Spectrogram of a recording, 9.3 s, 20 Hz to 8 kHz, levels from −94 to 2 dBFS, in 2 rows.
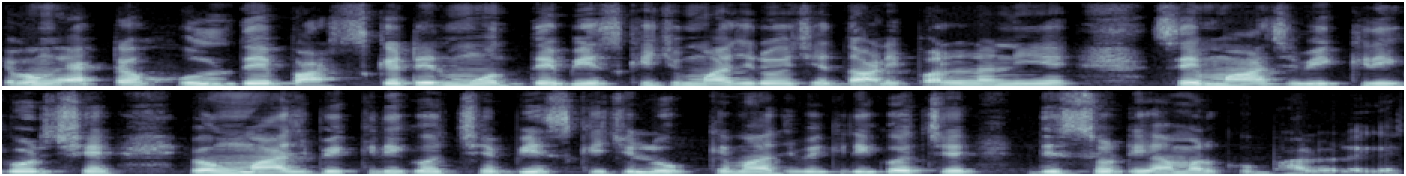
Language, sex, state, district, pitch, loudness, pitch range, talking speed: Bengali, female, West Bengal, Jhargram, 160 Hz, -20 LUFS, 140-170 Hz, 205 wpm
